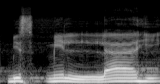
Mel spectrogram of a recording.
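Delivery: bismillahi with a light, thin lam, very slow; slow tarqiq bismillahi; read thin. Shown as a demonstration. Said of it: "dengan suara yang rendah".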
